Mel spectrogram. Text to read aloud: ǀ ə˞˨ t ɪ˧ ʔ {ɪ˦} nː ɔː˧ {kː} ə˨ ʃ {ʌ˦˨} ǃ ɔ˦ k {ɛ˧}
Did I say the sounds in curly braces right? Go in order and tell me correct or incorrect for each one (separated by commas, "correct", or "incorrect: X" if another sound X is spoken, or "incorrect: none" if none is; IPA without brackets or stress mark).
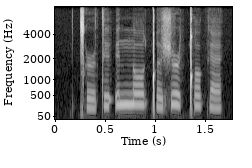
correct, incorrect: ǃ, incorrect: ə˞˦˨, incorrect: æ˧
